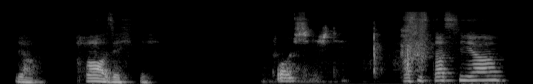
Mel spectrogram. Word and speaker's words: vorsichtig: Make sure to emphasize the prefix here. Yeah. So stretch the O instead of the I. Yeah. Vorsichtig.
